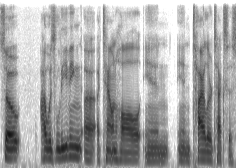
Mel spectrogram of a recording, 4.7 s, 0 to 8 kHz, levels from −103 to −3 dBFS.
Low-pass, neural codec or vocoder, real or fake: 7.2 kHz; vocoder, 44.1 kHz, 128 mel bands every 256 samples, BigVGAN v2; fake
